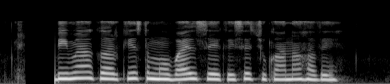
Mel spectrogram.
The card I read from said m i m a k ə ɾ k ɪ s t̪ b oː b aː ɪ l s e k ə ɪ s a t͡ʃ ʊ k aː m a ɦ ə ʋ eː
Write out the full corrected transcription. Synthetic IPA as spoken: b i m a k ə ɾ k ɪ s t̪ m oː b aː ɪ l s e k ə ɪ s e t͡ʃ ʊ k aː n a ɦ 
